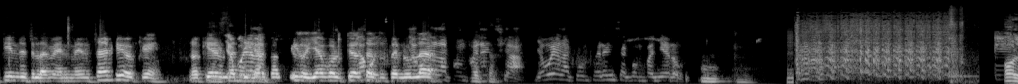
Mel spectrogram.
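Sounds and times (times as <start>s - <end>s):
speech: 0.0s - 8.6s, 9.5s - 10.1s
car engine cranking and starting: 7.9s - 9.8s.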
